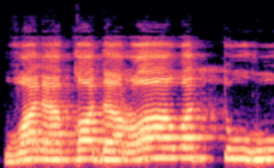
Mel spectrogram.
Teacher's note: अब यहाँ पर हमने वाओ को ता मुशद्दद के साथ मिलाना है, दाल साकिन को हमने छोड़ देना है।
